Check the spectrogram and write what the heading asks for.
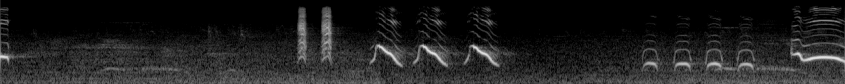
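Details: Black-throated laughingthrush in forest-style song meant to stir newly caught birds: sharp clicks, three loud descending whistled notes, then a string of soft arched notes and a final loud falling whistle.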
